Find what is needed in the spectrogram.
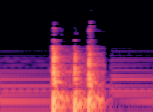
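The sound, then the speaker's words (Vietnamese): Knocking on a door: three quick, solid knocks in close succession, fairly loud against an otherwise quiet background. “Có tiếng gõ cửa”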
